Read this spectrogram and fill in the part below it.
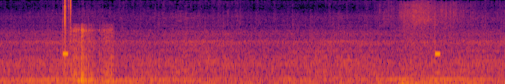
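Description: An electronic device beeps as its menus change.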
